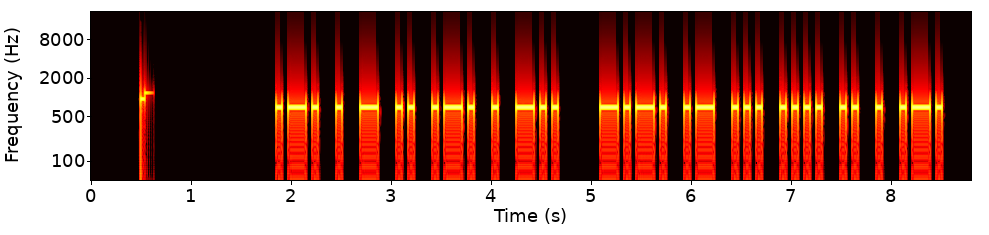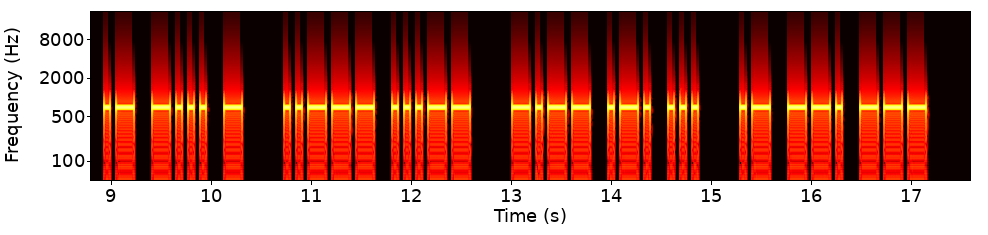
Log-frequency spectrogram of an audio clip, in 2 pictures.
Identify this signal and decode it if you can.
Morse code, heard as a keyed tone, about 20 wpm, 700 Hz. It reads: RETIRED CASHIER ABT 23 YRS AGO
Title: Practice QSO - Exchange 3 - More Info - 20wpm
